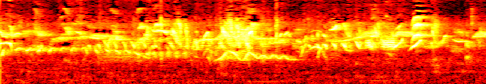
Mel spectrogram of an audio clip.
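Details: Chinese hwamei heard somewhat softly, a busy tangle of rapid zigzagging whistles and sharp upslurred notes, louder bursts at the middle and near the end.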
